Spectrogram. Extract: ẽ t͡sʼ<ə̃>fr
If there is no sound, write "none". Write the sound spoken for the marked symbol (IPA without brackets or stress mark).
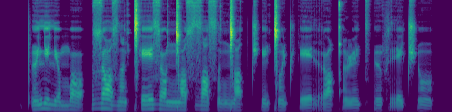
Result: ə̃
